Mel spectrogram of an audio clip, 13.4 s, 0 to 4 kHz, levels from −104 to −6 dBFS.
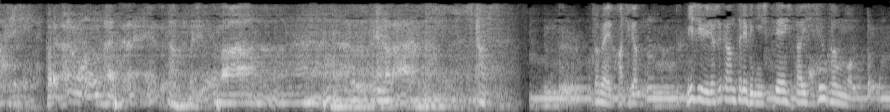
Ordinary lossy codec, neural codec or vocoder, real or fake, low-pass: MP3, 16 kbps; codec, 16 kHz, 1 kbps, FunCodec, trained on LibriTTS, 50 frames a second; fake; 3.6 kHz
